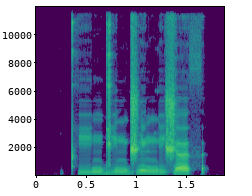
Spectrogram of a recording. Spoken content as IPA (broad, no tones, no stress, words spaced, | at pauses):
pʰiŋɡind͡ʒẽŋ ɾiʒɐθ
